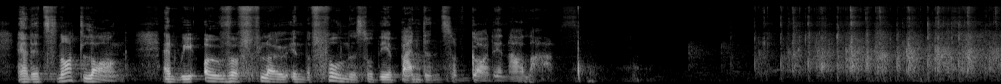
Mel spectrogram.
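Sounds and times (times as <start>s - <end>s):
speech: 0.2s - 5.9s
audience clapping during a talk about God: 6.8s - 10.0s.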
